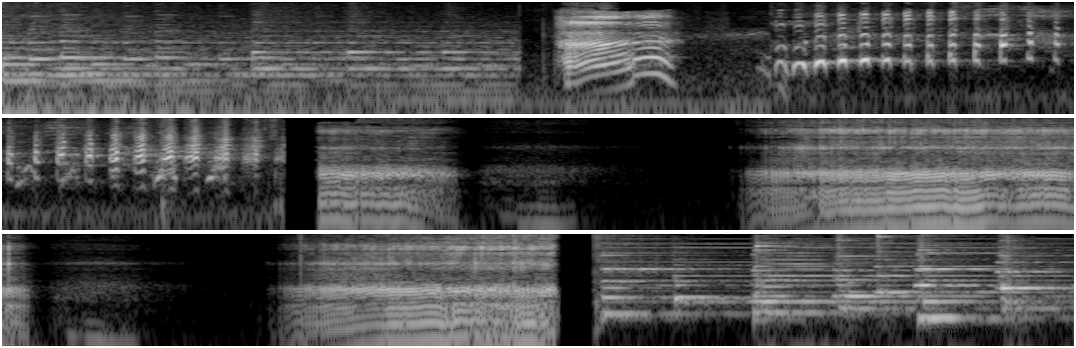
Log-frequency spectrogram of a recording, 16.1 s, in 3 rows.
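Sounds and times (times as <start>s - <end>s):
dog snoring: 12.1s - 13.5s.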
